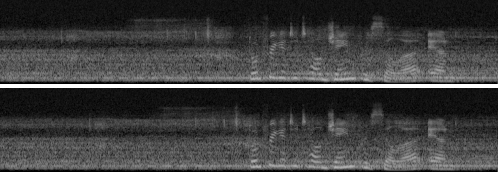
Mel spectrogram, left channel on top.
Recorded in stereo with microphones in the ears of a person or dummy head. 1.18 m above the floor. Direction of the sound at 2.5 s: 5° right (ahead or behind).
